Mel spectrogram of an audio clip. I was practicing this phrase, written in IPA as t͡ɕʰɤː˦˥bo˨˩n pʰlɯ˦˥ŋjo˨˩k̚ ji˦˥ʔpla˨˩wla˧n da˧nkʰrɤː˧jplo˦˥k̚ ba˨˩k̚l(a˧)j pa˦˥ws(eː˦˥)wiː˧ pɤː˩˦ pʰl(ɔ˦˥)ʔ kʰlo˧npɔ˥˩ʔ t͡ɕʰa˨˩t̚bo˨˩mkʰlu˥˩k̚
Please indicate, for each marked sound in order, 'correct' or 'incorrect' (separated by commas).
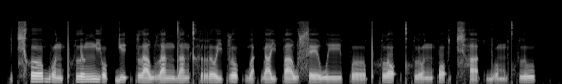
correct, incorrect, incorrect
